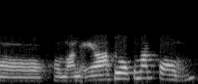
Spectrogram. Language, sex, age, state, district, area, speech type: Assamese, female, 60+, Assam, Golaghat, urban, conversation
